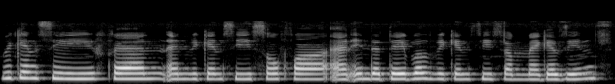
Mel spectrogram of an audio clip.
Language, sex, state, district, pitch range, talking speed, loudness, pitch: English, female, Mizoram, Aizawl, 245-260 Hz, 175 wpm, -16 LUFS, 250 Hz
